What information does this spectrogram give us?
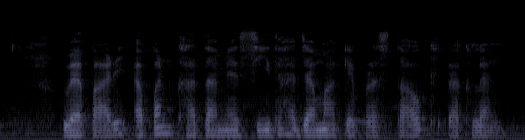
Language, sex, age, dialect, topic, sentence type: Maithili, male, 18-24, Southern/Standard, banking, statement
